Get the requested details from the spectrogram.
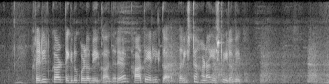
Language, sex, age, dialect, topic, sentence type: Kannada, female, 18-24, Mysore Kannada, banking, question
